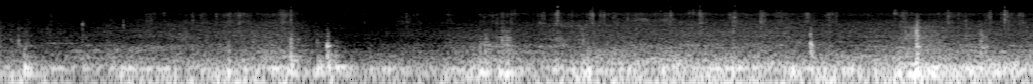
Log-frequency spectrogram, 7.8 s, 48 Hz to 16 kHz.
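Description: Large-hall ambience: a steady low rumble with background murmur, and a few scattered clicks from a MoYu AoShi WR M 6x6 speedcube being turned during a solve.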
